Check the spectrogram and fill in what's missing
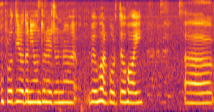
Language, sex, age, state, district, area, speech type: Bengali, female, 18-30, West Bengal, Malda, urban, spontaneous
